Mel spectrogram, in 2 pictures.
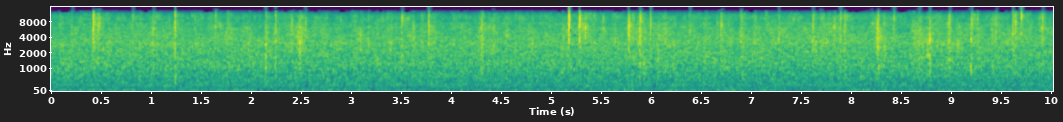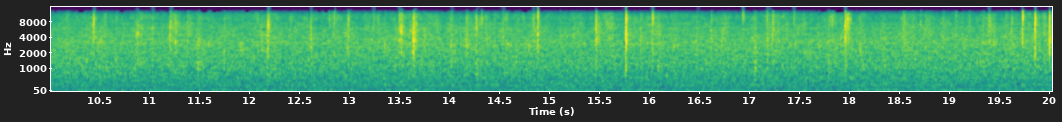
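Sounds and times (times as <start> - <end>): raindrops ticking: 0.0 - 20.0
steady rain falling: 0.0 - 20.0.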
